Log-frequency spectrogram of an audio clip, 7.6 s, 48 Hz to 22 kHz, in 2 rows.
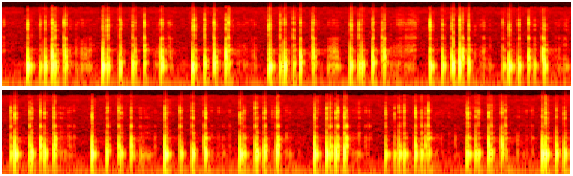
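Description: Long nails tap and scratch on a small black oval hard-shell EVA zip case with a textured cover. Quick clusters of dry, hollow clicks repeat about every half second, each with a low-mid knock around 200 Hz and no ring.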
